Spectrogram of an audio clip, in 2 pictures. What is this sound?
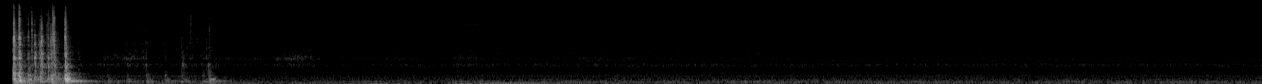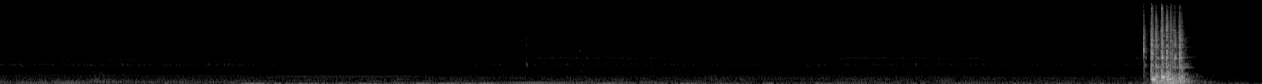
cassette deck play audio cassette 01
Sound of a cassette deck, playing an audio cassette.
Recorded with the Fostex FR2-LE and the Rode NTG-3.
